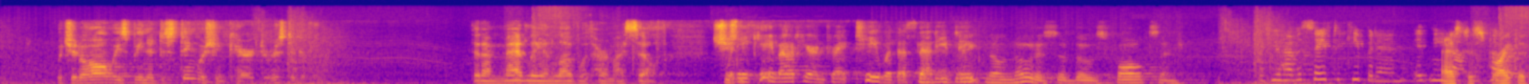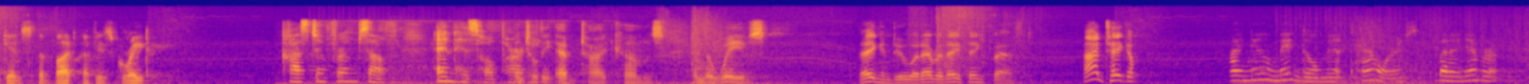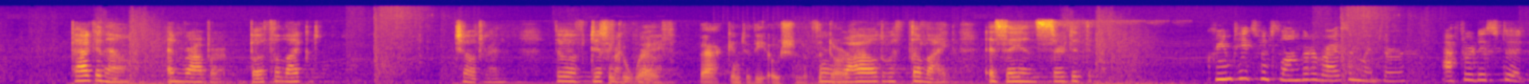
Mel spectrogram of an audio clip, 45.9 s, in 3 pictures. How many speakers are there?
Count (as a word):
ten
